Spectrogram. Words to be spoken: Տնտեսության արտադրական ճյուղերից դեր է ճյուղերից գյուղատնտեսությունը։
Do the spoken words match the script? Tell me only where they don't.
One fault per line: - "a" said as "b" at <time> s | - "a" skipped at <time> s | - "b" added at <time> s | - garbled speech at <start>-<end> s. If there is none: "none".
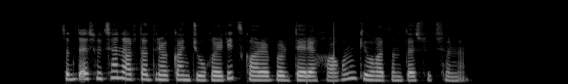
- "կարևոր" added at 2.5 s
- "ճյուղերից" said as "խաղում" at 3.3 s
